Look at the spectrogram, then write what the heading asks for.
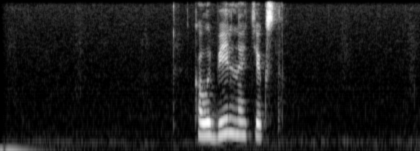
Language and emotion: Russian, neutral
